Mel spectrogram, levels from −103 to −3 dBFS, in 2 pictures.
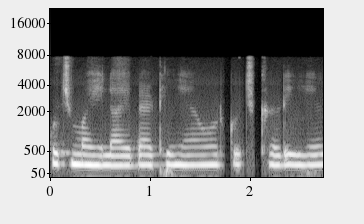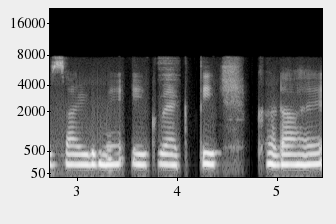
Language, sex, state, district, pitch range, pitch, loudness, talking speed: Hindi, female, Uttar Pradesh, Saharanpur, 205-220 Hz, 210 Hz, -15 LUFS, 165 wpm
